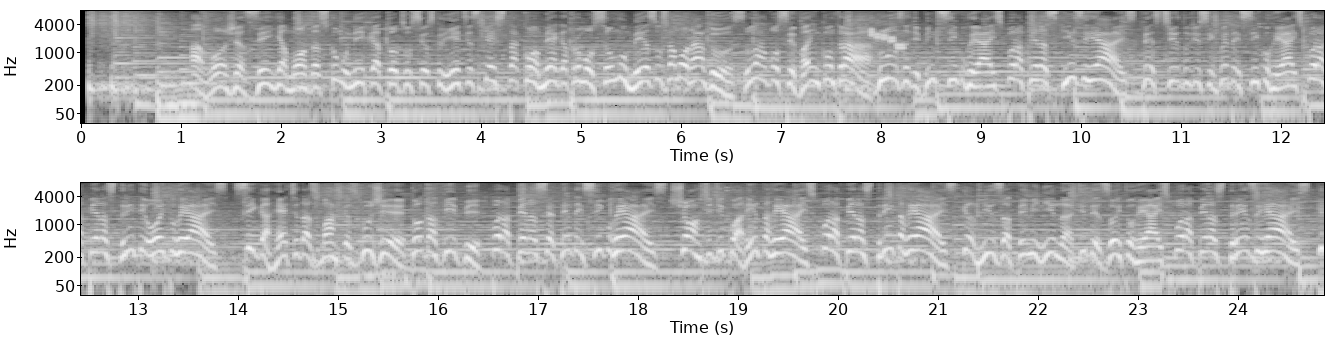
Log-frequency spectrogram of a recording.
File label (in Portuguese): spot; zea modas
